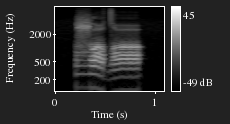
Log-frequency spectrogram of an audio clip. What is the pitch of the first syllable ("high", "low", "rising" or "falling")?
falling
